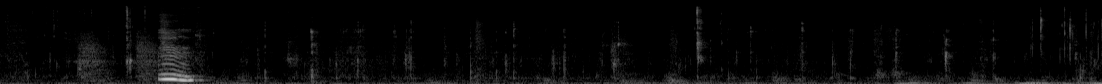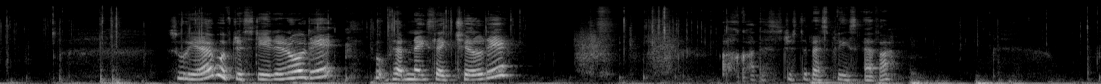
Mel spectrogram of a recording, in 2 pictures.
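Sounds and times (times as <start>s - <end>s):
person chewing food: 0.0s - 12.7s, 20.3s - 22.0s
soft low thuds: 19.0s - 21.1s.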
